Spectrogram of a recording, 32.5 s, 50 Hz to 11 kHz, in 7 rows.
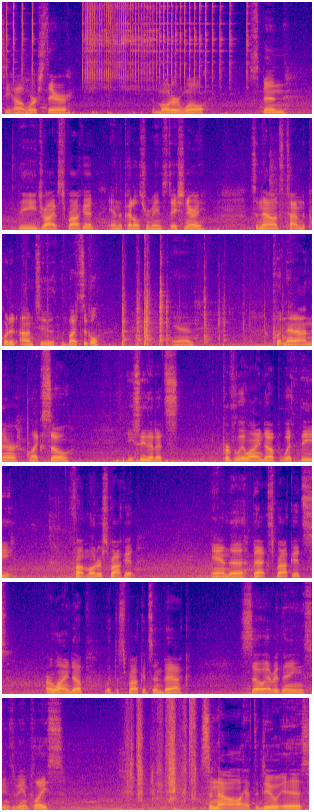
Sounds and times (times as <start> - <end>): Speech: 0.0 - 1.1, 2.2 - 3.1, 3.8 - 7.7, 8.4 - 10.8, 11.8 - 12.3, 13.4 - 15.0, 15.8 - 16.6, 17.3 - 18.8, 19.6 - 20.6, 21.8 - 26.1, 26.8 - 28.8, 30.9 - 32.5.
